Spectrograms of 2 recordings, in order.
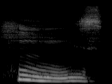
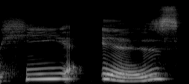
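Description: First: The words are merged into one contracted syllable. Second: Two separate words are said in full.

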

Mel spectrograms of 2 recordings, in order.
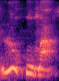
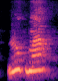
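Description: First: The word is said with three syllables. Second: The word is said with two syllables. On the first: "también se oye lúcuma, 3 sílabas" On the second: "la pronunciación etimológica de 2 sílabas"

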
